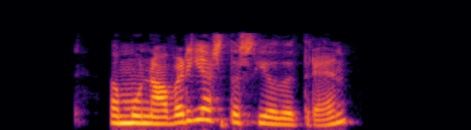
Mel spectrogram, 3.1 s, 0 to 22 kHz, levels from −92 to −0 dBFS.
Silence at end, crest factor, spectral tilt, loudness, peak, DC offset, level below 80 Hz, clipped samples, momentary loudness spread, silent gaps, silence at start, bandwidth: 0.8 s; 16 dB; -5.5 dB/octave; -17 LUFS; -2 dBFS; under 0.1%; -62 dBFS; under 0.1%; 11 LU; none; 0.75 s; 7.8 kHz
